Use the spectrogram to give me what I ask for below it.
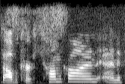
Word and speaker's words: Albuquerque: I can pronounce it better if I say the accent, okay? Just go with me. I love it. Is it you in there? Is it quirky? Albuquerque. Quirky. Albuquerque.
